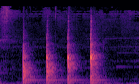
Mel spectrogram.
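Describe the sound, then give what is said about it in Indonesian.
A bakso seller delivering food knocks four slow, evenly spaced times on the closed wooden front door of a house. Each knock is a dull thud with a short ring. No voices. “Sesampainya di depan pintu, perlahan saya ketok-ketok.”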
